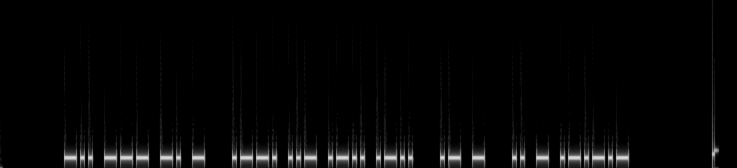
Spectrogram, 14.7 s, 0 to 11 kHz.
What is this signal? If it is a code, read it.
Morse code, heard as a keyed tone, about 15 wpm, 700 Hz. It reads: DONT PULL AT IT.
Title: Sentences from Top 1000 Words - Review Part 2 - 15wpm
